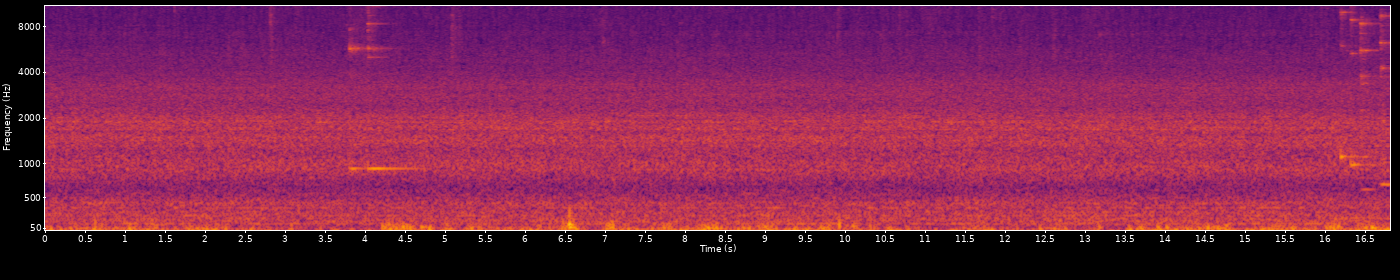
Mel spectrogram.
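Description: Steady background noise with a low, uneven rumble. A short chime-like tone sounds about four seconds in, and a single knock comes a couple of seconds later.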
